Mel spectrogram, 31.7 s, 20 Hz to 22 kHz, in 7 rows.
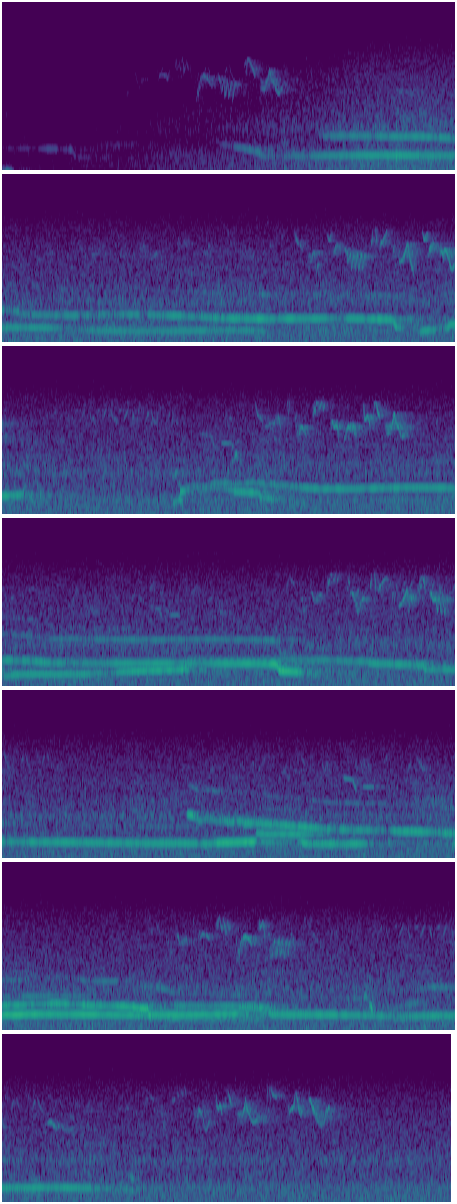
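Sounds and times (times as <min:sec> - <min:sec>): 
wolf howls: 0:02.8 - 0:09.4, 0:10.8 - 0:28.6.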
